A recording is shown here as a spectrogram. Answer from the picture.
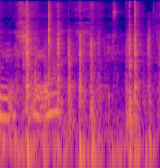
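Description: Small sharp clicks and taps of a metal TV-mount bracket and its screws being handled and fitted against the back of a TV, several irregular clicks in quick succession.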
